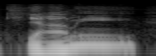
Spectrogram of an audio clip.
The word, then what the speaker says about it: Kyani: Well, how do I pronounce it? Kyani?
